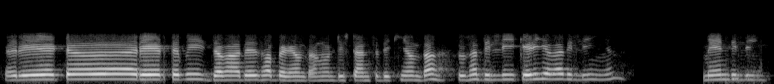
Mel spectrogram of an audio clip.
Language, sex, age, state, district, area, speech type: Dogri, male, 18-30, Jammu and Kashmir, Udhampur, rural, conversation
